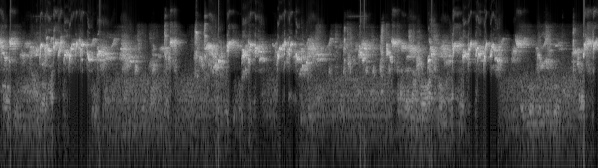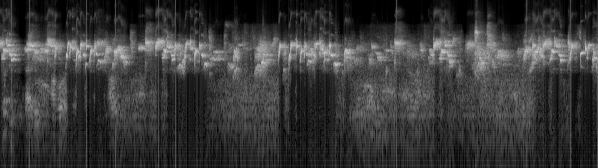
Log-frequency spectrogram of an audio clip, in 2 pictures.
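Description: Small songbirds chirp and warble loudly, almost without pause.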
